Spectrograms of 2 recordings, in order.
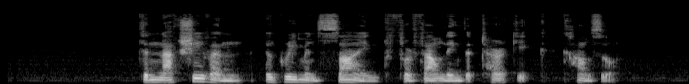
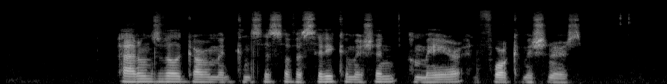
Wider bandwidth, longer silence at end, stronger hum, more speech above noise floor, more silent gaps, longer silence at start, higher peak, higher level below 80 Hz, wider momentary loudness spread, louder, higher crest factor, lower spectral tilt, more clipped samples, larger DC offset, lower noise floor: second, 11.5 kHz vs 14 kHz; about the same, 0.75 s vs 0.85 s; neither; about the same, 40 dB vs 42 dB; neither; first, 1.4 s vs 1.2 s; about the same, -2 dBFS vs -4 dBFS; about the same, -62 dBFS vs -64 dBFS; first, 12 LU vs 9 LU; first, -22 LUFS vs -26 LUFS; about the same, 22 dB vs 24 dB; about the same, -5 dB/octave vs -4 dB/octave; neither; neither; second, -61 dBFS vs -69 dBFS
